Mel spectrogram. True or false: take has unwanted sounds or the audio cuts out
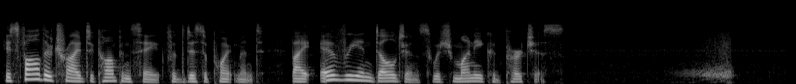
true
